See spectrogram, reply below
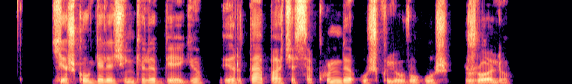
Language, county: Lithuanian, Vilnius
